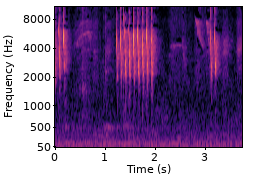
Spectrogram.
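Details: Young cikrak chattering energetically: a brief chip, then a fast burst of a dozen sharp, high, evenly spaced notes, followed by a thin whistle and a short clipped double note.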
